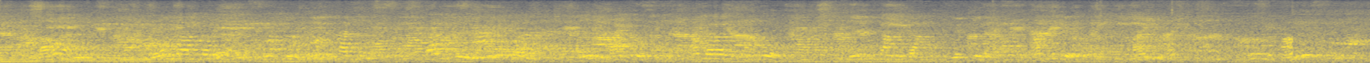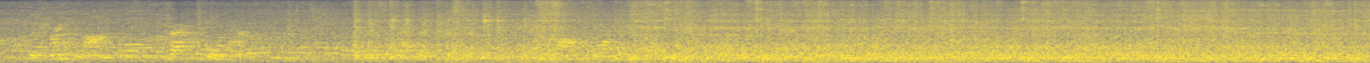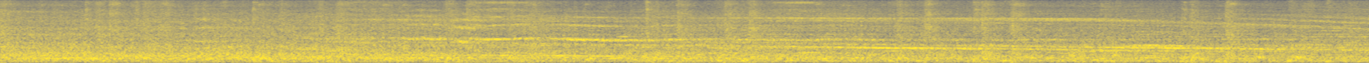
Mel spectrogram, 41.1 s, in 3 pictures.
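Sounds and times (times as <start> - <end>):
train wheels rumbling on rail: 13.7 - 41.0.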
